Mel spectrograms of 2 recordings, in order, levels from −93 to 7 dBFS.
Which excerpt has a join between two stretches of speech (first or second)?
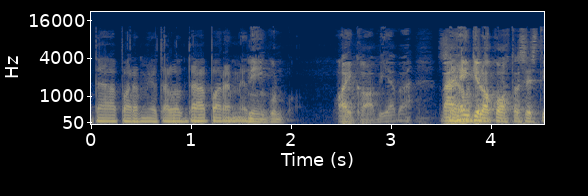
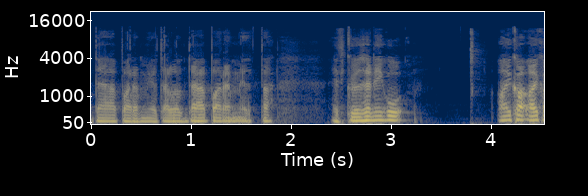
first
